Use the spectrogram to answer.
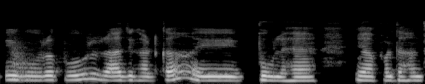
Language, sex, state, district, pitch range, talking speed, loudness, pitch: Hindi, female, Uttar Pradesh, Gorakhpur, 185-200 Hz, 155 wpm, -20 LUFS, 190 Hz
